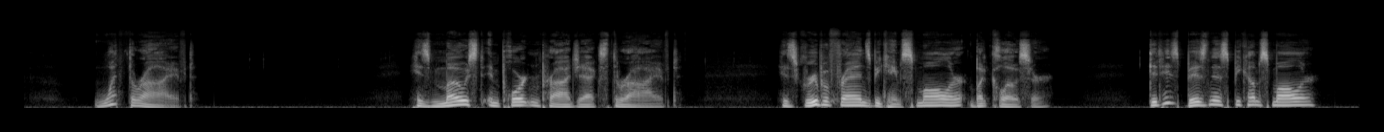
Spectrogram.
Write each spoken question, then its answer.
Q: Did his business become smaller?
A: No, his business didn't become smaller.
